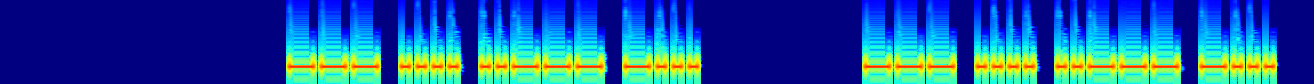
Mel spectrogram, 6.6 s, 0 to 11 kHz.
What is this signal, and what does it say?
Morse code, heard as a keyed tone, about 32 wpm, 700 Hz. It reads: OH2B OH2B
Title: DXCC-100 Call Signs - 4 Characters - Repeated 3x - 30wpm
